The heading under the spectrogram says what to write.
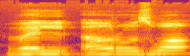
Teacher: خلق السماواتی، سین کو لمبا نہیں کرنا کیونکہ سین پہ زبر ہے، جبکہ میم اور واو دونوں پہ کھڑی زبر ہے تو ان کو ہم کھینچ کے پڑھیں گے. والارض، را ساکن سے پہلے زبر ہے تو یہ را پر پڑھی جائے گی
